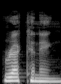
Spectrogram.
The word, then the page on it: reckoning: American English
